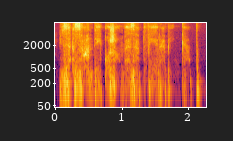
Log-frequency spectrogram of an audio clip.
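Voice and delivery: insistent voiceless whisper. A narrator's reading. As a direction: whisper it urgently to a companion. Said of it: "súgta oda a kakas". (nyomatékos suttogás)

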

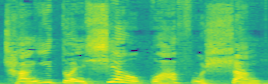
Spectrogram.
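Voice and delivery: slow, drawn-out title announcement; 模仿演员报曲名. Acted. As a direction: stretch it out like a ballad singer. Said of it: "我连程玉兰上场都学一学啊。". (慢慢拖腔报曲名)

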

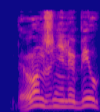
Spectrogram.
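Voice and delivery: ordinary delivery, nothing marked

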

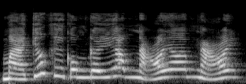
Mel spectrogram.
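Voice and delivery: put-on high, wheedling little child; whiny child. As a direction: coax grandpa like a spoilt kid. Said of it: "làm theo kiểu như con nít mà nhõng nhẽo".

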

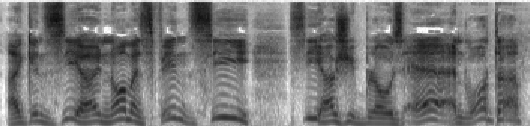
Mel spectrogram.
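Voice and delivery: put-on high, loud excited old man; excited professor. A narrator's reading. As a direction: point it out eagerly. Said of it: "shouted the professor".

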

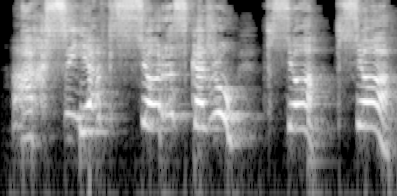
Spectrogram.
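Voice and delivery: high, loud, frantic hissing; desperate confession. Acted. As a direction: blurt it all out in panic. Snake breaks and confesses.

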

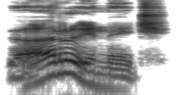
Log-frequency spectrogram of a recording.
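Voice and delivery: slow, drawn-out warning; threatening drawl. A narrator's reading. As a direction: stretch the name out as a threat. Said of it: "с угрозой протянул царь-батюшка".

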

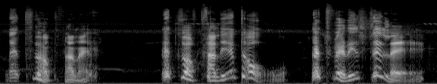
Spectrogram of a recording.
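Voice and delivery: high-pitched little rabbit voices; put-on high voice, mildly indignant. A narrator's reading. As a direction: squeak it out crossly, high and rising. Indignant rabbits popping out of hole.

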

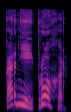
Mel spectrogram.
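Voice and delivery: calling out. A narrator's reading. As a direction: call two names to someone indoors. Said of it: "за окнами раздался крик". (громкий оклик)

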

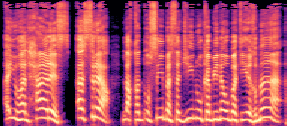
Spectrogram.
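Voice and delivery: high-pitched urgent call for help; urgent shout, pitched very high throughout. A narrator's reading. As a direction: cry out to summon the guard at once. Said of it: "وصاح بأعلى صوته".

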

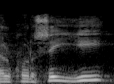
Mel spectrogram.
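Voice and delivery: الكرسي with a doubled final ya. Shown as a demonstration. Teacher comparing the ya of attribution, doubled ya. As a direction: press the ya double at the end of الكرسي. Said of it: "ياء كيا الكرسي".

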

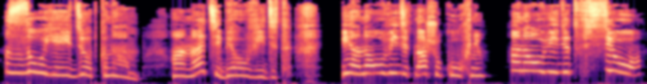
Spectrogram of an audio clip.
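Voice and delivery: high, alarmed warning building to a peak; panicked. A narrator's reading. Girl warning fairy mother Zoya is coming, panicked. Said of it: "в панике закричала я".

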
